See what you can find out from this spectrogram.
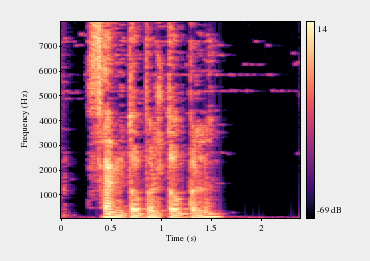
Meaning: definite singular of femdobbel-dobbel
- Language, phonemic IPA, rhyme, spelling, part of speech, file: Norwegian Bokmål, /ˈfɛmdɔbːəl.dɔbːəln̩/, -əln̩, femdobbel-dobbelen, noun, Nb-femdobbel-dobbelen.ogg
